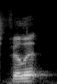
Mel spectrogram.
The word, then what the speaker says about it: fillet: It is not pronounced fillet. It's fillet.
